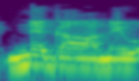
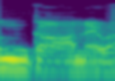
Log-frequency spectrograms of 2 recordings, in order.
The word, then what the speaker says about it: Ngannou: So I have got down Francis, and it depends how you want to pronounce his last name, Ngannou or Ngannou. I don't think it really matters. Everyone says it either way.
